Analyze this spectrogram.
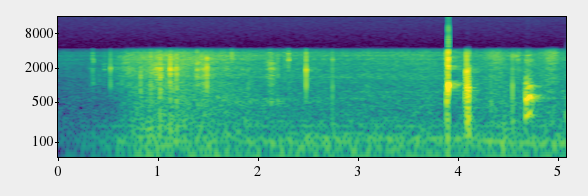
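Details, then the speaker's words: Hiccups: a few brief, sharp hiccup sounds near the end, over low room noise. "hiccup the same time as you sneeze poor baby got the H up"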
